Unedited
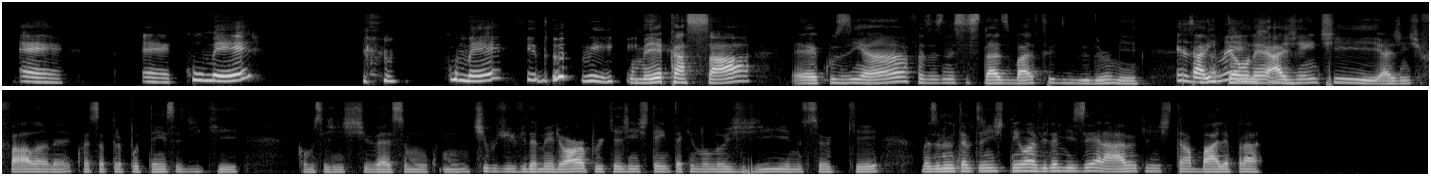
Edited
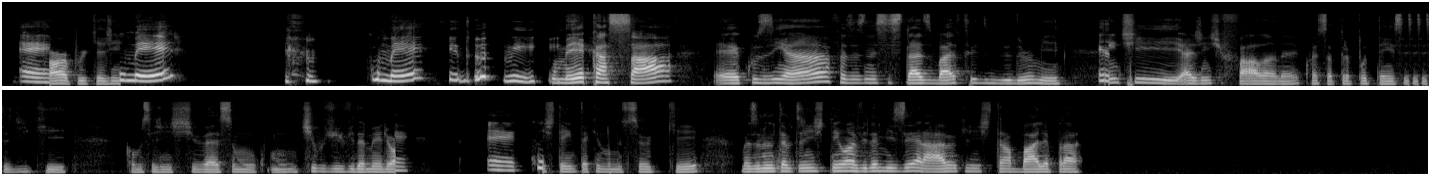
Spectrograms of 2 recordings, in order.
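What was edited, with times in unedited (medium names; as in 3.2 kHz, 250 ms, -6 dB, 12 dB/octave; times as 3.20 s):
0.48–1.96 s: swap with 19.92–20.62 s
11.85–13.06 s: delete
15.97 s: stutter 0.09 s, 4 plays
21.29–22.15 s: delete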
